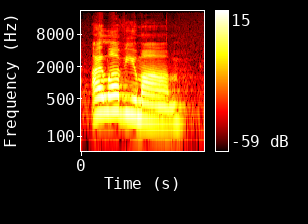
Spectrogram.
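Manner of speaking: ordinary talk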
